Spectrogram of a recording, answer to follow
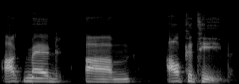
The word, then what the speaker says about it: Ahmed Alkhatib: One is someone I rely on very heavily, Executive Director of the Urban War Institute, John Spencer, and Palestinian-American activist and writer, Ahmed Alkhatib.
